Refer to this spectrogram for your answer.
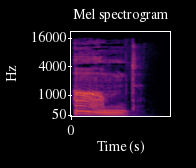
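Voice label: "armed", British English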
